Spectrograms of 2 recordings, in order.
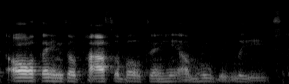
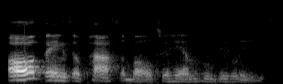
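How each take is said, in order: First: Said in the usual way. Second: Ringing declaration. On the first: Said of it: "He says". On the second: Acted. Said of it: "Jesus says".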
